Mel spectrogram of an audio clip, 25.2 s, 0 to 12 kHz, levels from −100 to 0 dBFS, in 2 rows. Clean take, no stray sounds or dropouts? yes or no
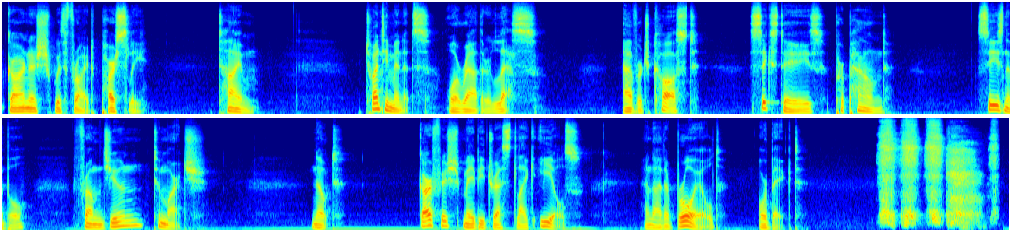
no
